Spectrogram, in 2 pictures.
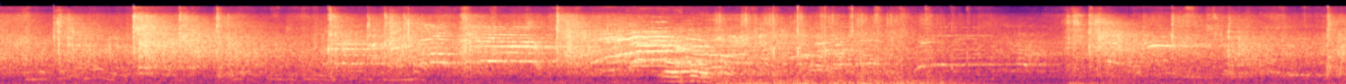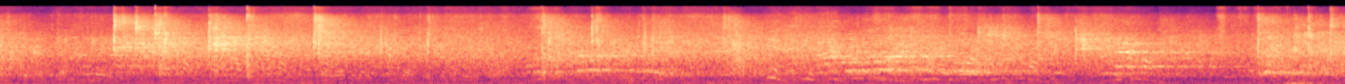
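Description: Spectators in the stands call out and cheer.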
